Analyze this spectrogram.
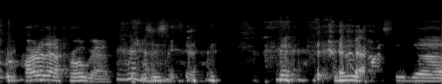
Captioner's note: laughter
